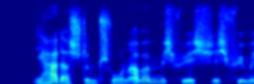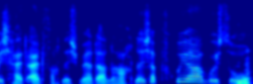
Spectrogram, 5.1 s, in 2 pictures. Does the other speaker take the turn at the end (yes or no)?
no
